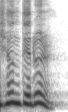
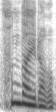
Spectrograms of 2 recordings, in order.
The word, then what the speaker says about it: 현대: 우리 현대를 미국 사람들은 훈다이라고 불러요. 훈다. 영어로 현대라고 썼는데 미국 사람들이 하니까 훈다예요.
